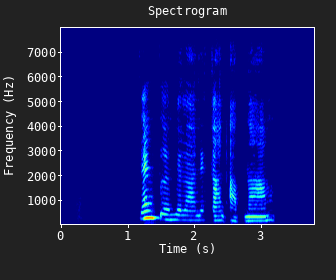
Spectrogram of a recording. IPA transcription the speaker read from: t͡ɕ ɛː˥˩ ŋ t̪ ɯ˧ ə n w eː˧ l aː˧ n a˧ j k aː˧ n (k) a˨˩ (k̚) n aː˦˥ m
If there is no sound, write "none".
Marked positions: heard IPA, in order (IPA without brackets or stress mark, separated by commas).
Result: ʔ, p̚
